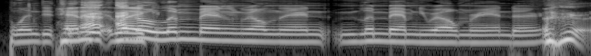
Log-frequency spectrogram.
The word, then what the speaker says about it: Lin-Manuel Miranda: How do you say his name? – Lin-Manuel Miranda. But I call him Hamilton.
